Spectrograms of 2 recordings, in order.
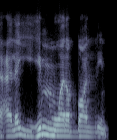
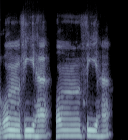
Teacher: mim yang bertemu dengan waw dan fa, jangan sampai ikhfa, jangan sampai diikhfakan, tidak jelas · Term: idhar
